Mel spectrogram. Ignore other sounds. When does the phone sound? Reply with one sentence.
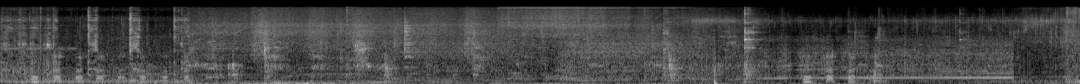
The phone can't be heard in this clip.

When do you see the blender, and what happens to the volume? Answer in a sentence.
You can hear the blender from 0.1 to 10.7 s, getting louder.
